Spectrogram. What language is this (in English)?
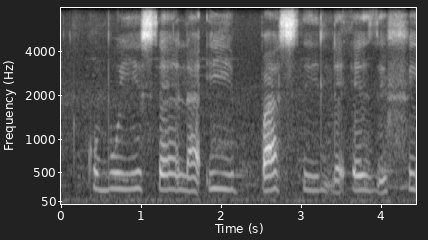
Xhosa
